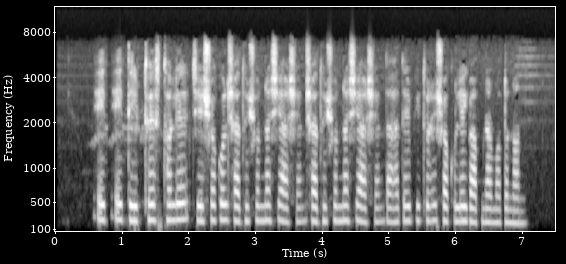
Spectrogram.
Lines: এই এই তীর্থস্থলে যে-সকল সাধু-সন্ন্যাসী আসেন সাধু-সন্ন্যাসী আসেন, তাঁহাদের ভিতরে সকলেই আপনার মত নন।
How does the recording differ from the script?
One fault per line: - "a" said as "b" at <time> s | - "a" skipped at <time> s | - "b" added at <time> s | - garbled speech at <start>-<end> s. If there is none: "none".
none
